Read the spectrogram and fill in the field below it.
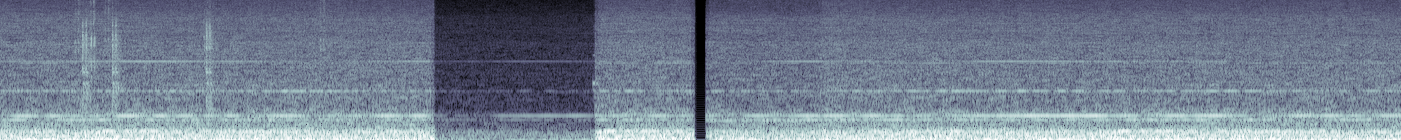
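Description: Train wheels rumble and clatter over the rails.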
